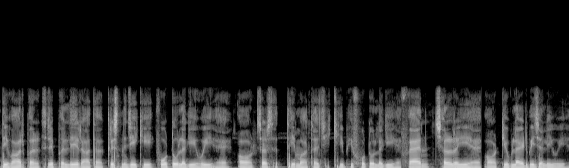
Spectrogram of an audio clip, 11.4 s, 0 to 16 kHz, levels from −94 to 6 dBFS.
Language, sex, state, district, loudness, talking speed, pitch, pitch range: Hindi, male, Jharkhand, Jamtara, -17 LUFS, 165 wpm, 120 Hz, 115-125 Hz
